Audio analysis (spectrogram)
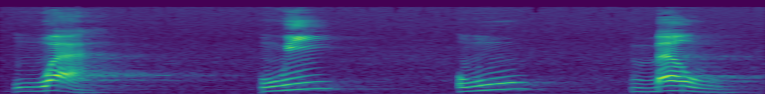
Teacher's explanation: huruf wa diucapkan dengan cara memonyongkan dua bibir kita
